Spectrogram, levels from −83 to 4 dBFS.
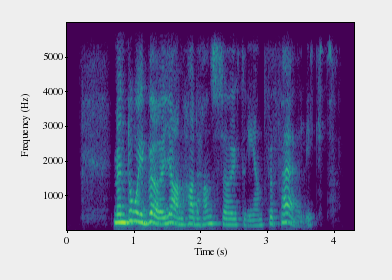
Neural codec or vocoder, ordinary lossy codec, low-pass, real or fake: none; Opus, 16 kbps; 5.4 kHz; real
